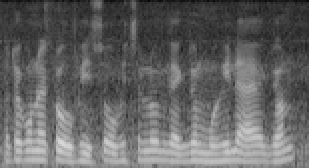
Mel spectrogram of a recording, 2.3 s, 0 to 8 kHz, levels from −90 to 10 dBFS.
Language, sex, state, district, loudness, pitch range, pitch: Bengali, male, Tripura, West Tripura, -15 LUFS, 140-160 Hz, 150 Hz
